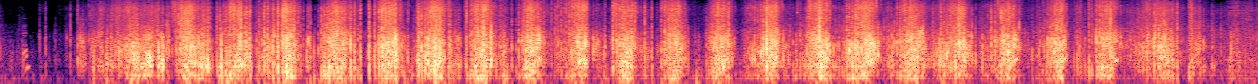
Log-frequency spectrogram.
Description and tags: footsteps boots heavy crunchy squeaky snow
crunchy, boots, snow, heavy, squeaky, footsteps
